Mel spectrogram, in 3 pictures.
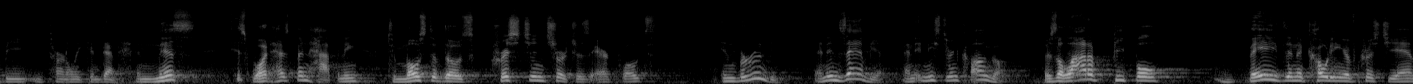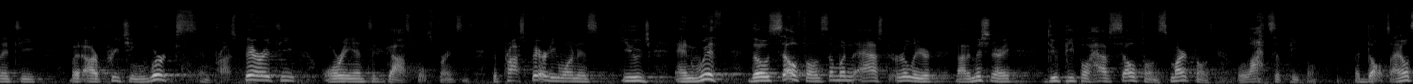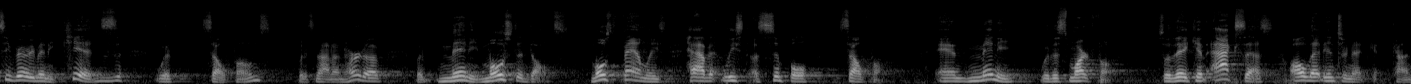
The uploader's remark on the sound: Altoona Bible Church Worship Service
